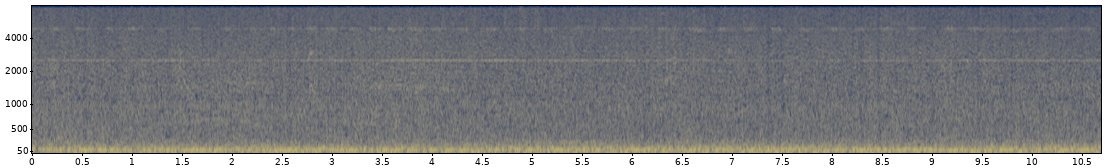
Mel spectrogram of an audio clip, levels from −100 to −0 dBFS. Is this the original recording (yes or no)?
no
